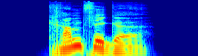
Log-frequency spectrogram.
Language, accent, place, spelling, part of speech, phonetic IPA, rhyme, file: German, Germany, Berlin, krampfige, adjective, [ˈkʁamp͡fɪɡə], -amp͡fɪɡə, De-krampfige.ogg
- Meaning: inflection of krampfig: 1. strong/mixed nominative/accusative feminine singular 2. strong nominative/accusative plural 3. weak nominative all-gender singular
